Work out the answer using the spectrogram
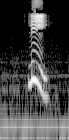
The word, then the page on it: li4: pinyin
